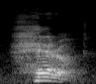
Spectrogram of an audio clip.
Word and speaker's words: herald: Herald. So the stress is here. But this A will be pronounced like an O.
